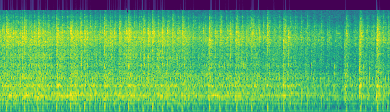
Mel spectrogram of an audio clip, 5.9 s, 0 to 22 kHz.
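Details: Suffolk Punch 30S lawnmower (1991 era) with Dellorto FCH 20 carb: loud irregular thumping about two bangs a second, stumbling rough idle after spark plug change, decoke and carb clean; cause unknown.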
